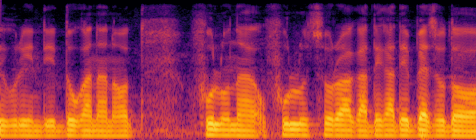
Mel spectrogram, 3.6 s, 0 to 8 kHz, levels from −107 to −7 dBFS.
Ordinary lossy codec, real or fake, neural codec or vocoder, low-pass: none; real; none; 7.2 kHz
